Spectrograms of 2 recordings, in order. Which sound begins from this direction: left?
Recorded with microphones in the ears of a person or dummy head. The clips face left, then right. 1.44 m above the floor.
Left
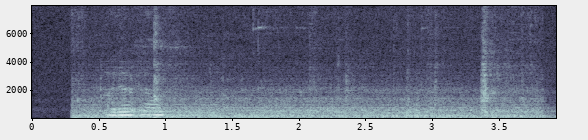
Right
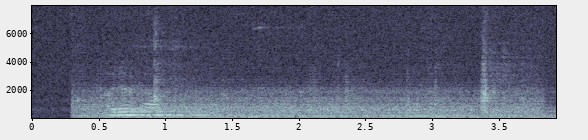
A child speaking, at 0.3 s.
